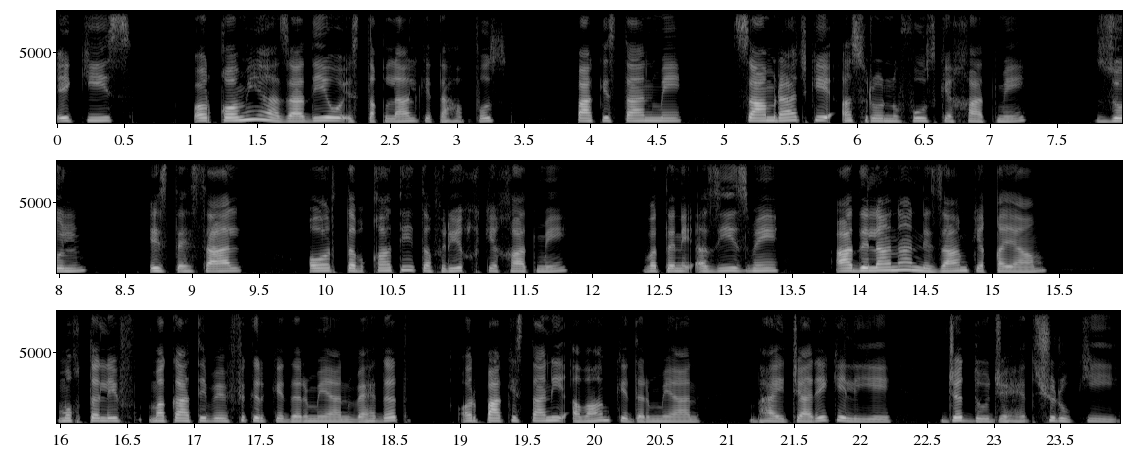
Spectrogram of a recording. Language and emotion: Urdu, neutral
